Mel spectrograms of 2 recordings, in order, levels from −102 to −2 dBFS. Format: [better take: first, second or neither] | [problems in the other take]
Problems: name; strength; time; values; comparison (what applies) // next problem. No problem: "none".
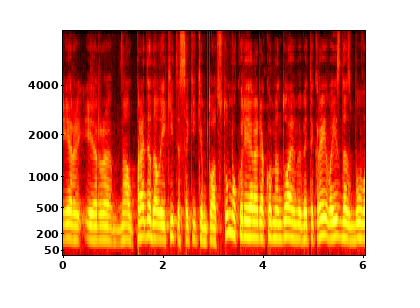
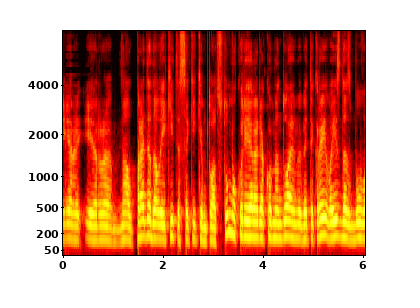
first | noise reduction (neural mask model DeepFilterNet 3)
